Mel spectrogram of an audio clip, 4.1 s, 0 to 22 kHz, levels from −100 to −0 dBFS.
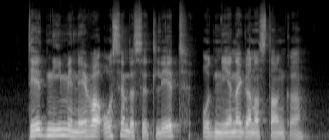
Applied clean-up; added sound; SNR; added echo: none; none; none; none.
